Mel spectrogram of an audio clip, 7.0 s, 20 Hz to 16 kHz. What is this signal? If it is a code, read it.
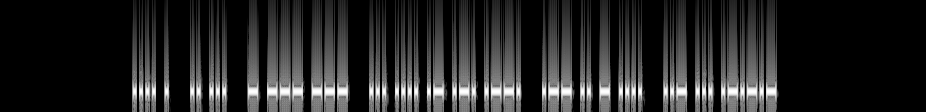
Morse code, heard as a keyed tone, about 50 wpm, 700 Hz. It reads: HE IS TOO SHARP WITH US.
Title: Sentences from Top 1600 Words 50wpm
